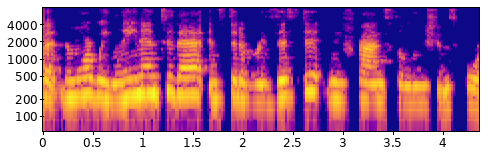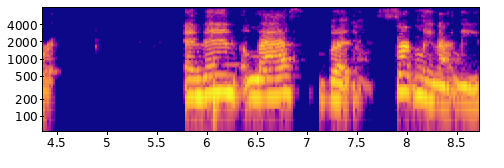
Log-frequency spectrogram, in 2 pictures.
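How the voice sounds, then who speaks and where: A woman's fairly high, somewhat breathy voice at a fairly slow pace, with lively intonation. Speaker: educator and webinar host. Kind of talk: virtual workshop hosting. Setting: video call.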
